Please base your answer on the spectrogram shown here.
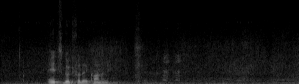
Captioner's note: laughter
